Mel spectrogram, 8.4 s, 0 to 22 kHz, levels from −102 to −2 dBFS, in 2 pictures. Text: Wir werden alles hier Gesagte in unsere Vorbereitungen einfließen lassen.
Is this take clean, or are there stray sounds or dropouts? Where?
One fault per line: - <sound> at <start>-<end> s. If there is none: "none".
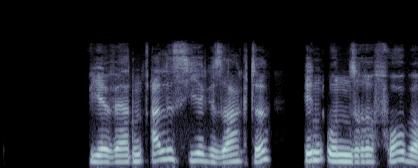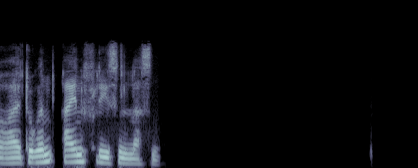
none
